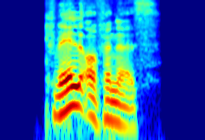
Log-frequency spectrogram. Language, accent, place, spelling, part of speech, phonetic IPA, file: German, Germany, Berlin, quelloffenes, adjective, [ˈkvɛlˌɔfənəs], De-quelloffenes.ogg
- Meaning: strong/mixed nominative/accusative neuter singular of quelloffen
